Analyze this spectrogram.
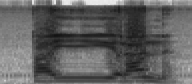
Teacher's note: یہ جو نون کی آواز ہے اس کو ظاہر کرنا ہے کیونکہ آگے حروف حلقی الف آ رہا ہے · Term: اظہار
